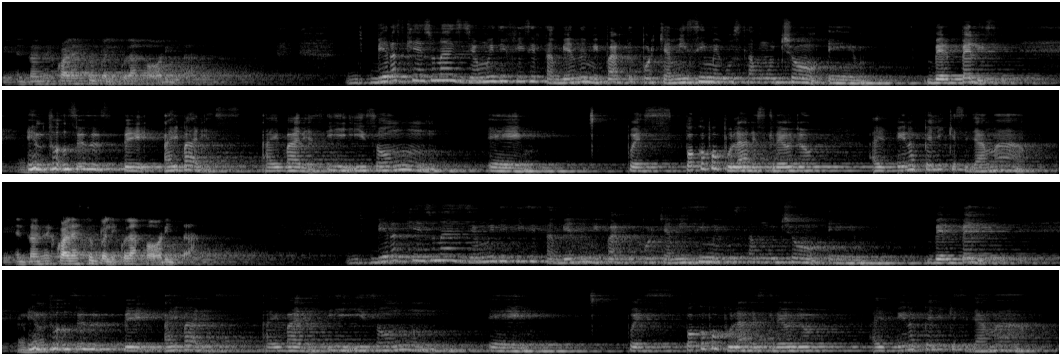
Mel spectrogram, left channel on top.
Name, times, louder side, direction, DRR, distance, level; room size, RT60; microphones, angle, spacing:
voice 1, 0.1-2.0 10.7-11.0, right 6 dB, 85° right, 13 dB, 0.3 m, -29 dB
voice 2, 3.0-8.8 9.2-9.9 10.2-12.8 13.2-15.1 15.4-16.0 16.8-18.8 19.3-20.8, left 3 dB, 30° left, 8 dB, 0.3 m, -31 dB
7.3 x 4.9 x 4.7 m, 2.7 s
head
